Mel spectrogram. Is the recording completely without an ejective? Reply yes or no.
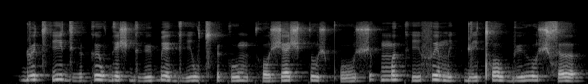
no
